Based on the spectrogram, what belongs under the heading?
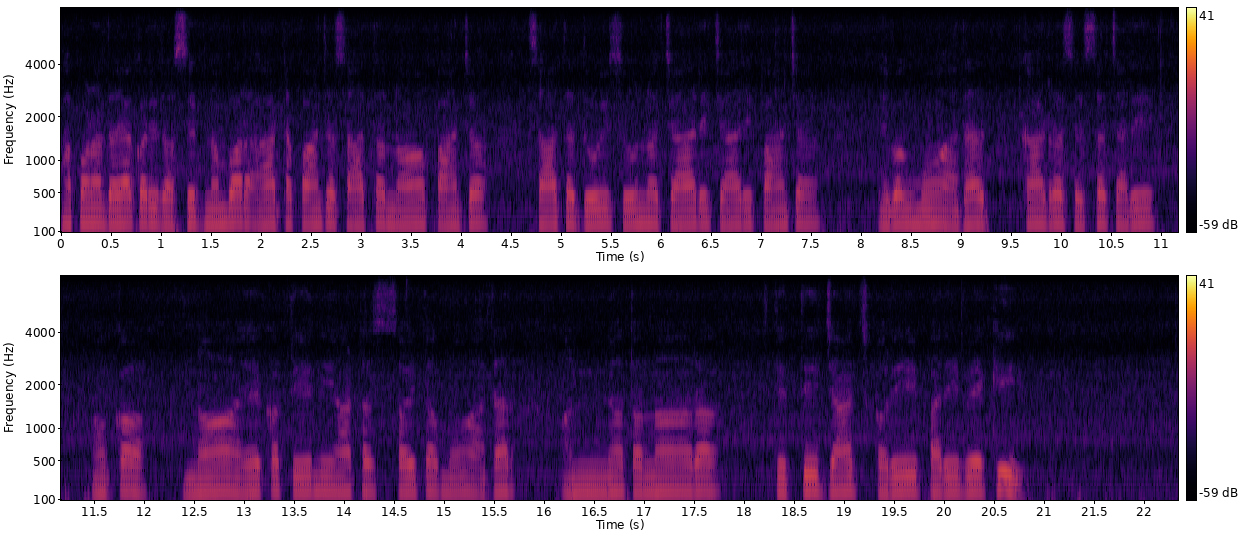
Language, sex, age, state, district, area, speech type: Odia, male, 30-45, Odisha, Sundergarh, urban, read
